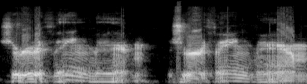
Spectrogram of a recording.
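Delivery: small buzzing, buzzsaw-like voice. Speaker imitates a little slug-like character's line in a buzzsaw voice. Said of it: "He's got this like buzzsaw voice".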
